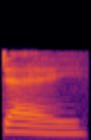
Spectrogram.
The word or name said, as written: dey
